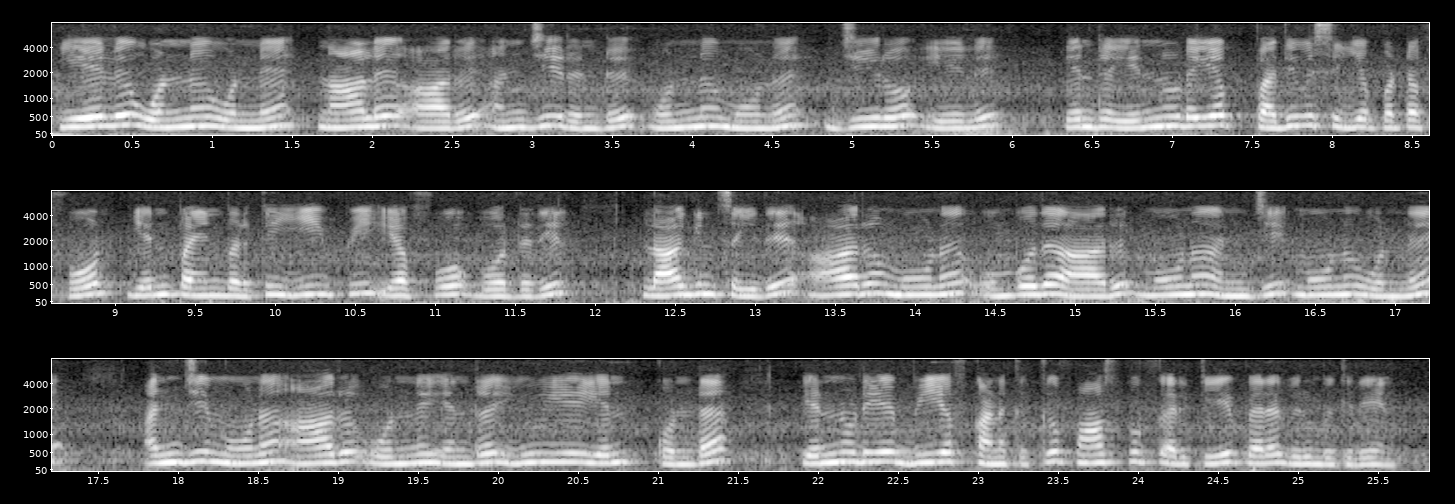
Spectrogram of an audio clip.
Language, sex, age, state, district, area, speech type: Tamil, female, 18-30, Tamil Nadu, Thoothukudi, rural, read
